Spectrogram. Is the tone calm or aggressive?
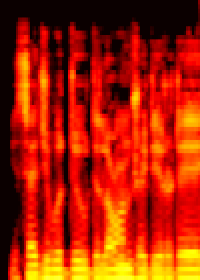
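calm. It is said in a calm, discussing tone.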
